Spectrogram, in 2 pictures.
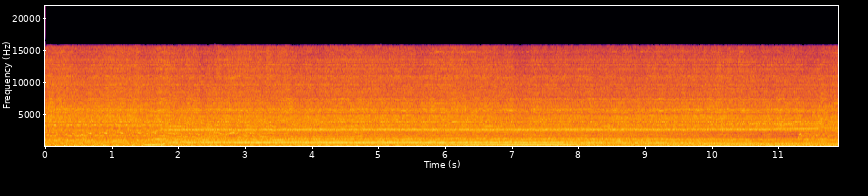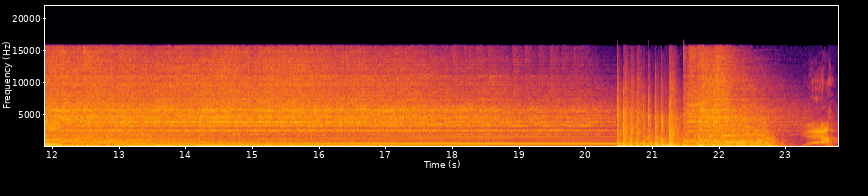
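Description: Live hard rock band playing: a drum kit hammers a rapid, steady bass-drum beat under a long held guitar note that falls in pitch about twelve seconds in. The drumming then drops out, leaving a ringing held chord, and a few loud hits come back near the end.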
